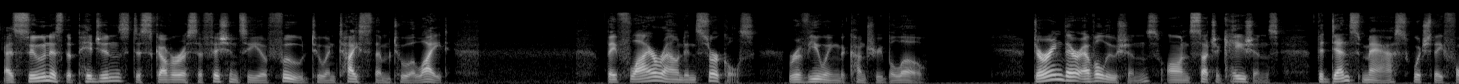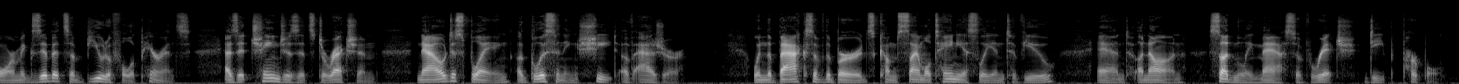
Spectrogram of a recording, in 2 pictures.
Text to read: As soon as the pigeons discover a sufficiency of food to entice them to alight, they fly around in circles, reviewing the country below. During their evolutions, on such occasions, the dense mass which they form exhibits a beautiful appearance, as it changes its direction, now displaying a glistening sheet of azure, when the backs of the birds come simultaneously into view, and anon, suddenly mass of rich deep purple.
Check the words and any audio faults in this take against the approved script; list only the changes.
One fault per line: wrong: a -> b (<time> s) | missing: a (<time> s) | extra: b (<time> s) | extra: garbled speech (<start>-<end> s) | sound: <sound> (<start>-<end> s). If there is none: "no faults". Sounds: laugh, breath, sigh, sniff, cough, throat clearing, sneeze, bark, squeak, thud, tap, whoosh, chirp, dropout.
no faults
